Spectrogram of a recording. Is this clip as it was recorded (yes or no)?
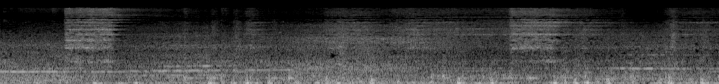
yes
